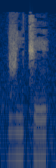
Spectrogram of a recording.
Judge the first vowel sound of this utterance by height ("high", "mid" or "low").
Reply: high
